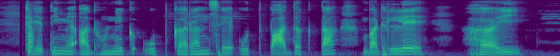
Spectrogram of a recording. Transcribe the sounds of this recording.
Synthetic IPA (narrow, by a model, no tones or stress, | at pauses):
kʰeːt̪imẽʔaːd̪ʱunɪkʊpkəɾənseʔʊt̪paːd̪əkt̪abəɖʱle | həi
